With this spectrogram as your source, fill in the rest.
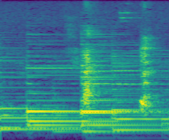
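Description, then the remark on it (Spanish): A white female dog named Yuki gives three short, high yelping barks mixed with whiny whimpering, fairly loud, with a sustained tonal whine carrying between the bursts. “La vida marcha bien, aunque un perro siempre se portará mejor en un sueño frente al mar que en la realidad de un departamento en Santiago.”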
